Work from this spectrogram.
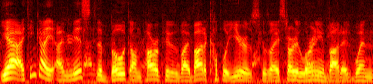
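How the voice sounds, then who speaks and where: This man talks very fast in a Russian accent. His pitch is fairly high, with ordinary variation. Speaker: BI consultant. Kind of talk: casual interview. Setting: sit-down chat.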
